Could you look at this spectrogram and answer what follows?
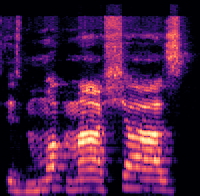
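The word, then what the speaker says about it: Moshe: Moses is the man that the Lord has chosen, and Aaron is Masha's. That's how you say it in Hebrew, man.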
